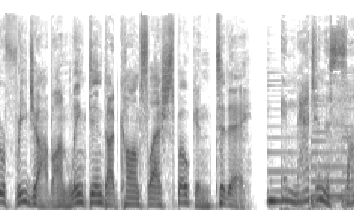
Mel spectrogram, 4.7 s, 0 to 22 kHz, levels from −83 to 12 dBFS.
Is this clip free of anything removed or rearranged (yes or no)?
no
